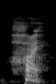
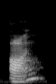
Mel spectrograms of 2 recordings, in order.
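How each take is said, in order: First: The vowel starts with a breathy h sound. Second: The vowel starts with no breathy h sound. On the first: "Rough breathing mark on the right indicates an aspiration" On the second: "smooth breathing mark on the left indicates no aspiration"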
